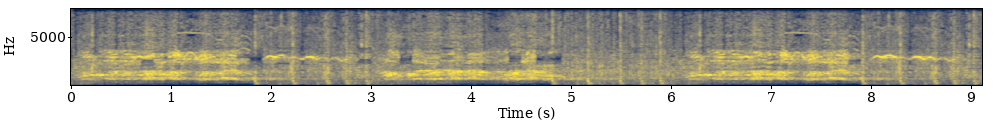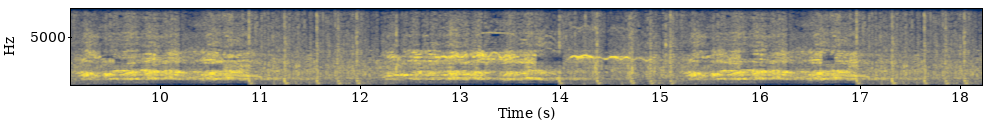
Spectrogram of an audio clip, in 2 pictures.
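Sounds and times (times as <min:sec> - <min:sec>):
chanting: 0:00.0 - 0:05.5, 0:06.1 - 0:17.9.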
